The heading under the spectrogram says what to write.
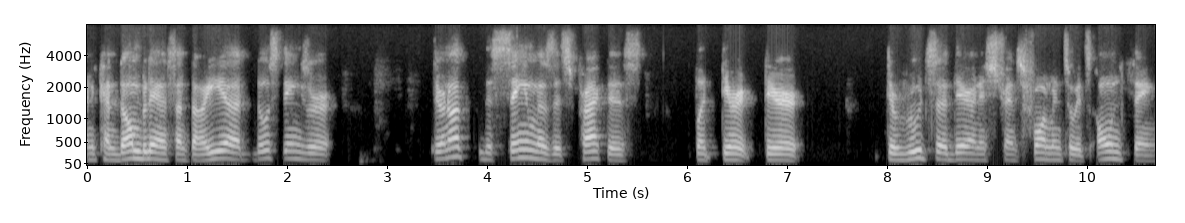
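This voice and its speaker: A man with a Yoruba accent, fairly high pitch, fairly even intonation and long, frequent pauses. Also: fairly slow pace. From Nigeria, Lagos. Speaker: poet, audience participant. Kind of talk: audience comment in Q&A. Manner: halting, many repetitions.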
